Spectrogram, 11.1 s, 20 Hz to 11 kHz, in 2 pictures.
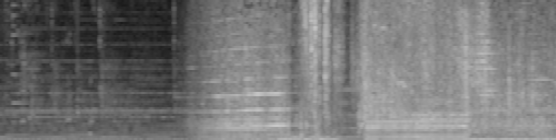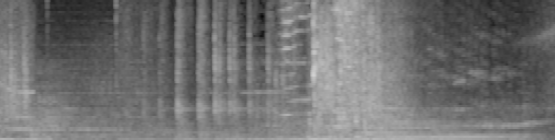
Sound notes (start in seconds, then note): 1.8 car speedily running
